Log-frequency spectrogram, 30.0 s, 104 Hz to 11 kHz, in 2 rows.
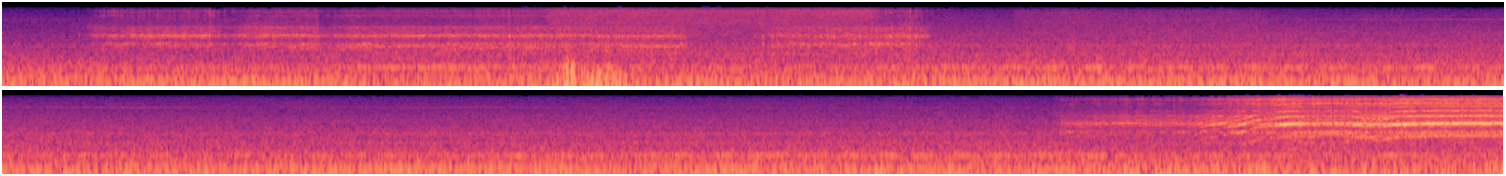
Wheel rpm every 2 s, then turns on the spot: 20, 50, 60, 30, 40, 0, 0, 0, 0, 0, 0, 0, 10, 90, 220.
none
